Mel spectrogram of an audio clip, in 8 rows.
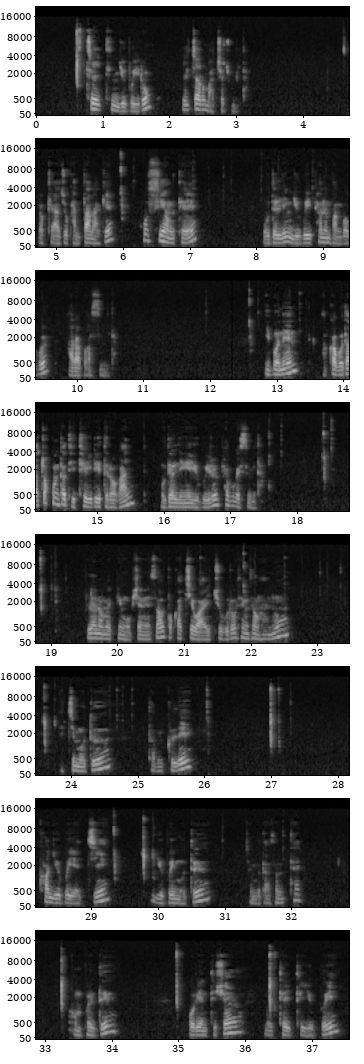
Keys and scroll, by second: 0.6 t, 18.8 ctrl+s, 23.6 alt+2, 29.8 alt+4, 33.3 d, 35.0 x.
